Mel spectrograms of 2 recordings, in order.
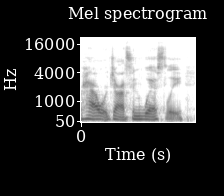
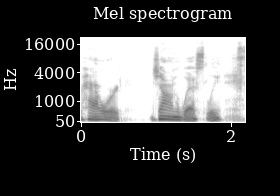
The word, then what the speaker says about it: Howard John Wesley: But I said his name wrong the last time. So, his name is Reverend Dr. Howard John Wesley.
